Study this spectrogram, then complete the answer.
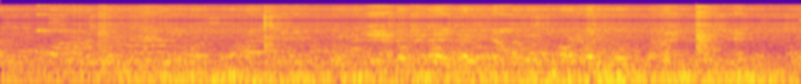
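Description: Hockey sticks clack against the ball and the floor in a large echoing hall.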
